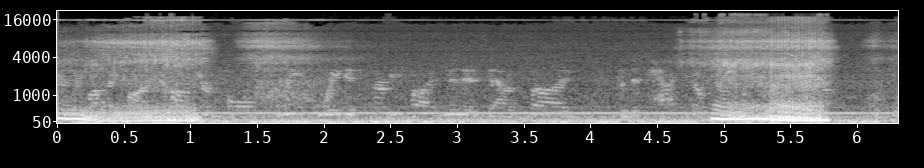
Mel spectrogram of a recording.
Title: Snoring Boy Dawgs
